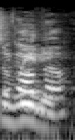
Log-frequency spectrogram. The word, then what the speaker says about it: Saweetie: But you know, do you know how to pronounce Saweetie though? I don't. Don't do that to her. It's Saweetie. It is Saweetie.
